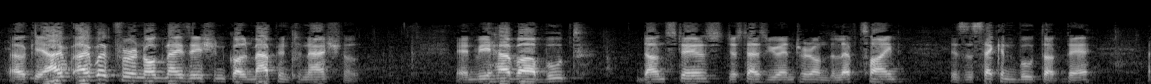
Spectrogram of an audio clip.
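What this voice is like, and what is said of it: Speaks with a noticeable accent. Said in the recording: “Are you okay with my accent? It's the only one I have.”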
